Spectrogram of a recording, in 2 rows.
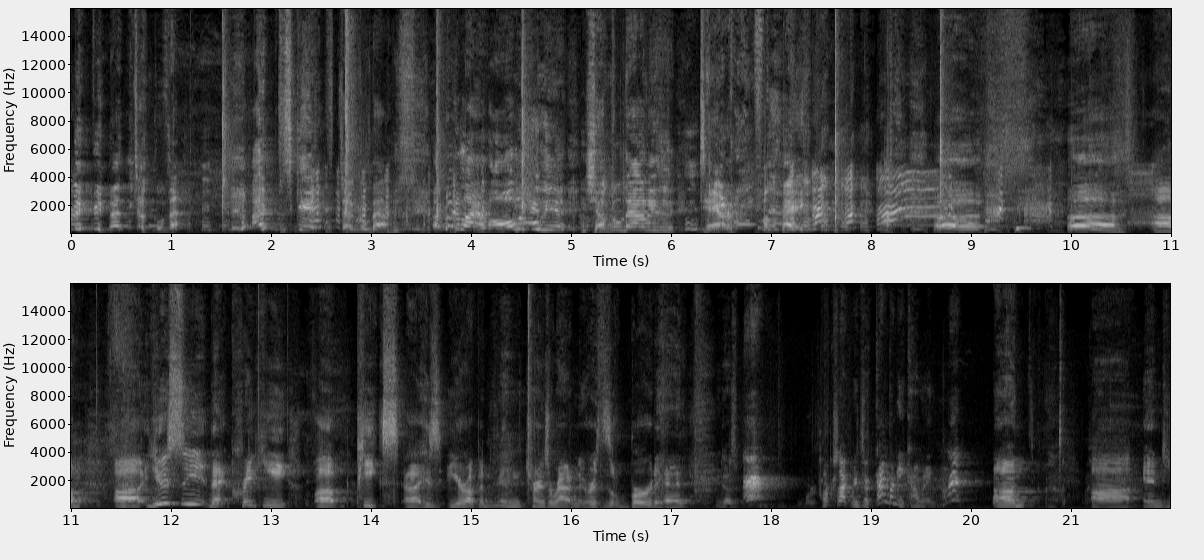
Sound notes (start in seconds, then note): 7.9 laughing; 18.0 squawks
